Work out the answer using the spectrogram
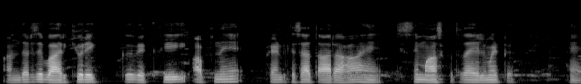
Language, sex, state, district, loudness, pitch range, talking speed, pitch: Hindi, male, Chhattisgarh, Bastar, -24 LUFS, 105-115 Hz, 195 wpm, 110 Hz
